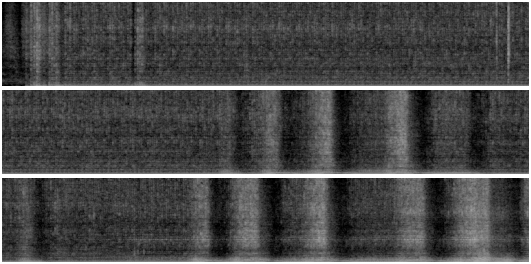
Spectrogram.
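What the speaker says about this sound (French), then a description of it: "On va démarrer, on va voir le bruit que ça fait en échappement libre." A homemade open stainless-steel exhaust on a motorcycle is fired up: a steady idle drones for several seconds, then loud, close blips of revving rise and fall in bursts, growing louder toward the end.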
